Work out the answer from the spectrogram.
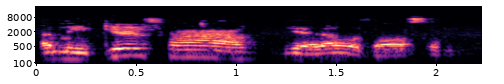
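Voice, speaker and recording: A man with a hoarse voice from a cold, husky and rough at the edges. He rambles through a casual live-stream chat and keeps stopping to clear his throat. The sound is dull and lo-fi. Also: a little high, sing-song, brisk. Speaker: gaming streamer.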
